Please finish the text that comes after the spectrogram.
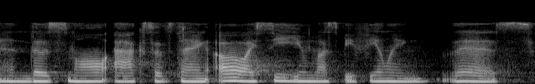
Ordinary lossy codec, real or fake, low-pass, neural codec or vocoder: AAC, 32 kbps; real; 7.2 kHz; none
